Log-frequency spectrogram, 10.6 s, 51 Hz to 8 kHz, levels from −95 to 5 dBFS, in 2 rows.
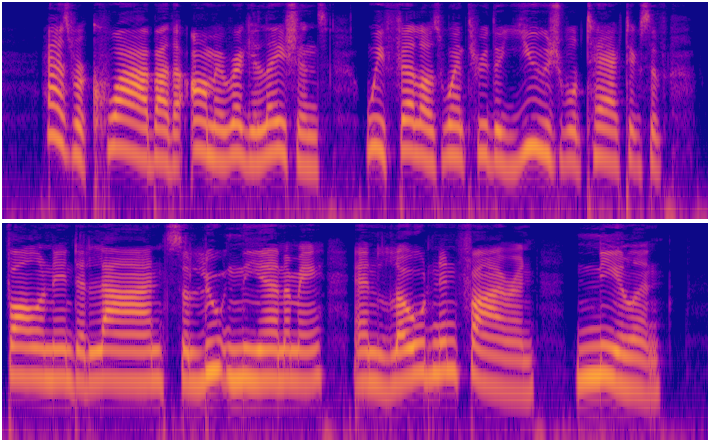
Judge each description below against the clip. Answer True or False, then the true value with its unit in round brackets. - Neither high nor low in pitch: False (210 Hz)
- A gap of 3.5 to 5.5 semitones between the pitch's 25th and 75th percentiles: False (2.7 semitones)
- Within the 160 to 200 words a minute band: False (140 wpm)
